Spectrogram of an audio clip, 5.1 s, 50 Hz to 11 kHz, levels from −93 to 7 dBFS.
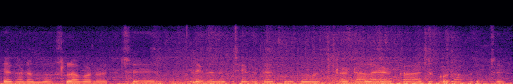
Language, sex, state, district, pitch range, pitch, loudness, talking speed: Bengali, female, Tripura, Unakoti, 100-110 Hz, 105 Hz, -18 LUFS, 140 wpm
